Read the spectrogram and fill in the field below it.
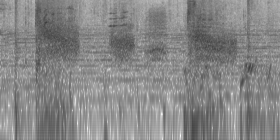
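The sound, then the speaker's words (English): Several harsh, raspy caws of foul crows in a video game come in quick succession, loud, with gritty crunching impacts mixed in and no talking. “Oh wait, these are foul crows' nests. So we're fighting foul crows, my mistake.”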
